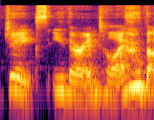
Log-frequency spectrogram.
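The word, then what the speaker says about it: Jacques: i will tell you i did not know the last name was pronounced jake's either until i heard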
